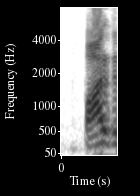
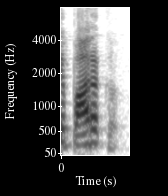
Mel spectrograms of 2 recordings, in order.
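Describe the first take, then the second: First: Said in the usual way. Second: पार्क said as e-park with a leading vowel; हमारे यहाँ वाला पार्क, e-park; local pronunciation. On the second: Shown as a demonstration. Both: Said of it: "पार्क नहीं बोलते, ये अंग्रेज बोलते हैं".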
